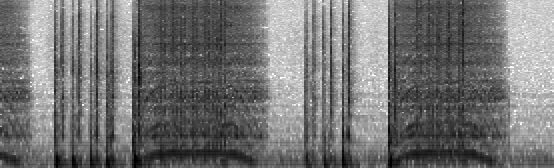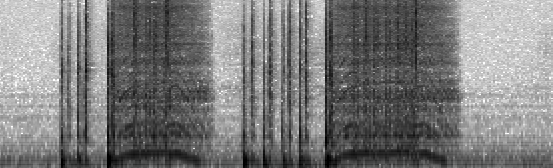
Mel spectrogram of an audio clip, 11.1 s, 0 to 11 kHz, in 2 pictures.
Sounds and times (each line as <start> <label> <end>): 0.0 motor 0.3
0.6 typing into the adding machine 2.3
1.0 motor 2.7
3.0 typing into the adding machine 4.8
3.9 motor 5.1
6.1 typing into the adding machine 7.3
6.2 motor 7.7
8.0 typing into the adding machine 9.8
8.8 motor 10.2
